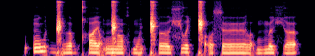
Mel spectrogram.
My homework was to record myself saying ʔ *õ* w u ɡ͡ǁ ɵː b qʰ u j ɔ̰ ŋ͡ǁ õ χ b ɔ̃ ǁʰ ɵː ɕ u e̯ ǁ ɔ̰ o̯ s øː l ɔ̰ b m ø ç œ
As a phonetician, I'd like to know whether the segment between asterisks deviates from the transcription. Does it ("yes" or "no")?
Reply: yes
